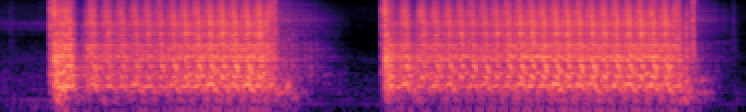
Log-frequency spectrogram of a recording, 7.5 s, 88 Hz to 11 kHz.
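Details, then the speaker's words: Evinrude 150 XP outboard that sat abandoned: two bursts of quick, even cranking that never fires. Fuel is good; owner suspects no spark. "so the outboard behind me refuses to start it will not start in any way shape or form so i suspect it has no spark because it has good fuel"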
